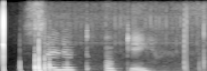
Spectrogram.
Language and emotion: Russian, neutral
